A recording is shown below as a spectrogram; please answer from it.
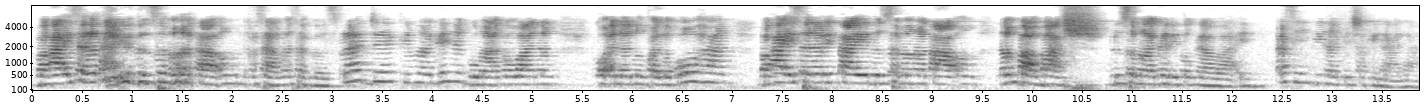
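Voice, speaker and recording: A woman's voice: on the high side, normal speed. A woman giving an informal, conversational sermon at a house church, mixing in English words and acting out what friends say. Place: house church gathering room. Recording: very echoey room, distant mic, faint hiss.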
